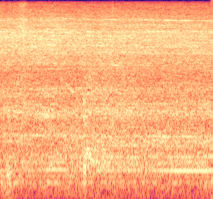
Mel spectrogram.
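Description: A steady machine hum with one faint held tone running through it.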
